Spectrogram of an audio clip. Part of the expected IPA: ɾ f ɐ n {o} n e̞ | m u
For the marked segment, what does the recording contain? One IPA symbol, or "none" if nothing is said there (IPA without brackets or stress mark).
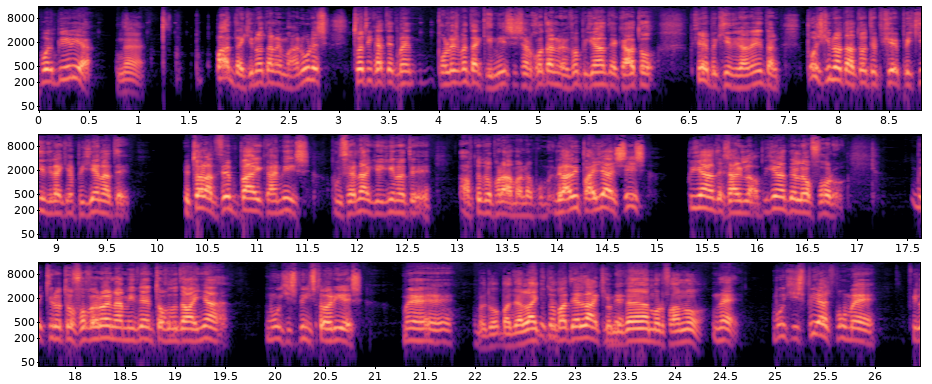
o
